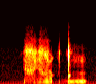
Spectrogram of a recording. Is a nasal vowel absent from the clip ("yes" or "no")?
no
